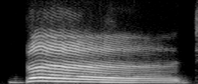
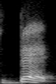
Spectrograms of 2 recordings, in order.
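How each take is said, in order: First: The vowel is a long, relaxed 'er' sound. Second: The vowel is short, like in 'bed'. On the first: The speaker calls it right. "The right pronunciation is bird" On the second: The speaker calls it wrong. "B I R D is wrongly pronounced when you pronounce it as bed"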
